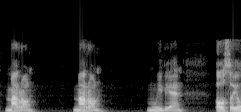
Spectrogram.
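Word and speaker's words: marrón: the errors are so you got to roll your tongue a little bit Marin Marin muy bien also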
